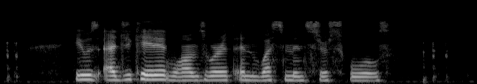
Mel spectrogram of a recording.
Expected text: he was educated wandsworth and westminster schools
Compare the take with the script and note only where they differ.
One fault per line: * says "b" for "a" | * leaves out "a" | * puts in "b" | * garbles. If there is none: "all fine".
all fine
